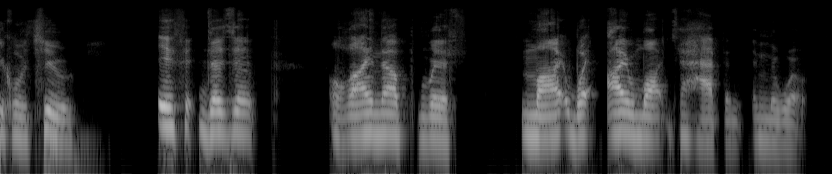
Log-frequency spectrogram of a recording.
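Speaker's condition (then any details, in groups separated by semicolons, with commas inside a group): Cerebral palsy; mild speech impediment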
